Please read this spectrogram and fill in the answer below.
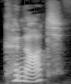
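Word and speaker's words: Knott: also based on Frederick canat not I know it's I I always like to pronounce I think I think the second T is silent indeed so yeah and it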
